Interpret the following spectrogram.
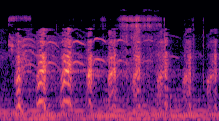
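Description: High-pitched snickering laughter, a quick run of short laughs about five a second, over a background music bed.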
